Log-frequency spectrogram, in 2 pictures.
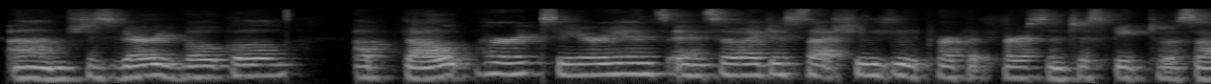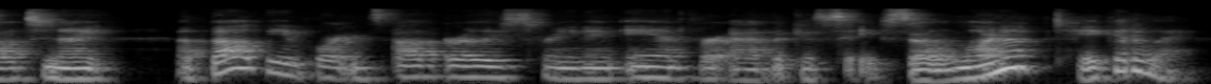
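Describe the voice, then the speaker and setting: Woman, lowish voice, introducing a guest, far from the mic, roomy echo. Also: moderate pace, few pauses, mellow. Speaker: meeting member introducing a guest. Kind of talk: introduction at a public meeting. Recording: distant, echoey room mic.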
